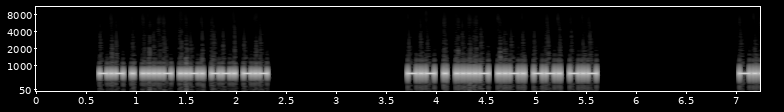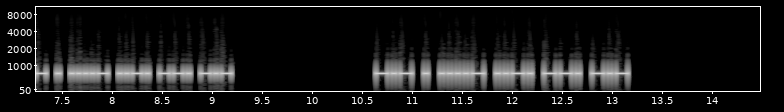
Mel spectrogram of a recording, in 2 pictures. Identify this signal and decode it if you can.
Morse code, heard as a keyed tone, about 36 wpm, 700 Hz. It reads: KE4FGK KE4FGK KE4FGK KE4FGK
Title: Speed Racing - USA 2x3 Call Signs 30wpm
